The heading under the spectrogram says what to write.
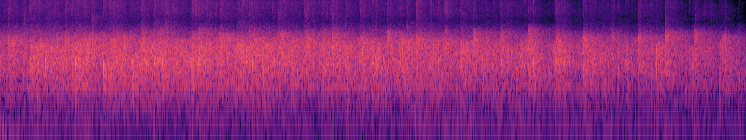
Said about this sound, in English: First and foremost, I obviously want to thank Raymond Santana for being here today. If you all can give him a round of applause.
